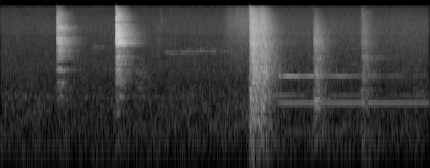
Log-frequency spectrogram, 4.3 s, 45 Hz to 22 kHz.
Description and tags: Last of the random sounds taken from a camcorder accidentally left on in my studio.
Crash is stainless steel cooking pot being dropped, mishandled in a kitchen approx. 6m from the camcorder mic.
I did remove a tiny bit of hiss and amplified the loudness slightly using Adobe Soundbooth CS3.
